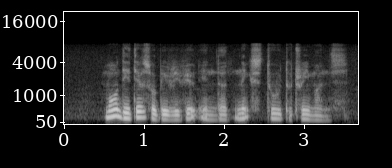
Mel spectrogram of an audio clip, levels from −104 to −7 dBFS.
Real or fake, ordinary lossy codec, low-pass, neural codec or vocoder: real; none; none; none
